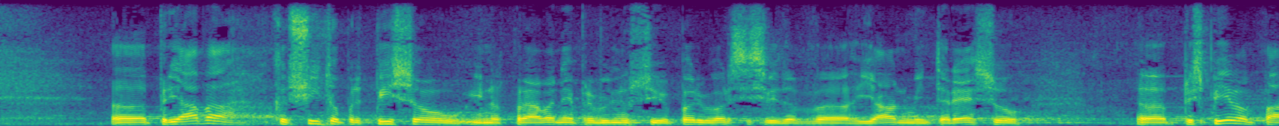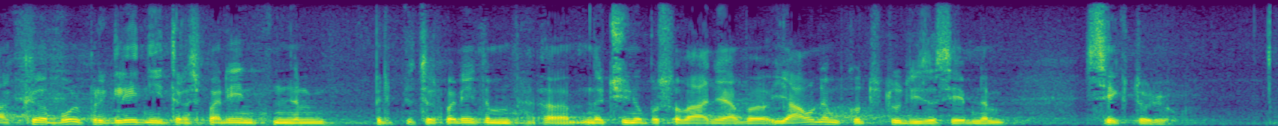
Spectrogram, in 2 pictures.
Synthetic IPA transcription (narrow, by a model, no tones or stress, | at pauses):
pɾijaːʋakəɾʃit̪ɛwpɾɛt̪̚pisɔwinɔt̪̚pɾaːʋanɛpɾaʋilnɔst̪iupəɾʋiʋəɾst̪i̥sɛʋeːd̪aʋəjaːwnɛmint̪ɛɾeːsu | pɾispeːʋapakʰəboːlpɾɛɡleːd̪nit̪ɾannt̪m | t̪ɾanspaɾẽnt̪nɛmnat͡ʃinupɔslɔʋaːnjaʋəjaːwnɛmkɔt̪ːud̪izaseːbnɛm | seːkt̪ɔɾjṵ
